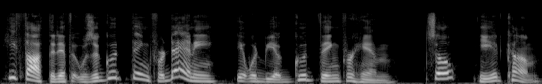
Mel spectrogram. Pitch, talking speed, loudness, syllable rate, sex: 165 Hz, 255 wpm, -22 LUFS, 5.1 syllables/s, male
